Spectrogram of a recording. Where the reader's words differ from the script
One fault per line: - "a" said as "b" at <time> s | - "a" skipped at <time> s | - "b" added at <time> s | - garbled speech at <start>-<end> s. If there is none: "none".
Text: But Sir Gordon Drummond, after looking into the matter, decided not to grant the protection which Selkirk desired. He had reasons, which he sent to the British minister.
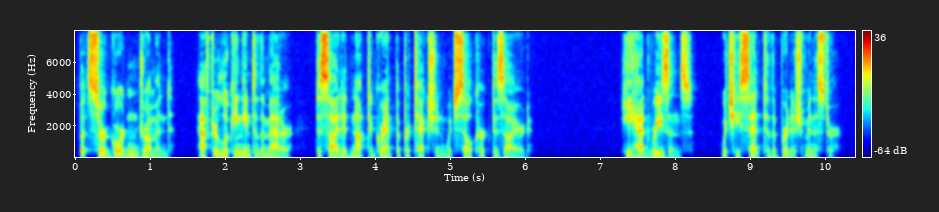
none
